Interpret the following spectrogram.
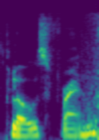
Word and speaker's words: KLOuFRENS: mencionar que este tema cl Friends se va voler que él haya escrito tal cual se pronuncia cl Friends más pronunciado en el inglés Close Friends la mudanza es el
